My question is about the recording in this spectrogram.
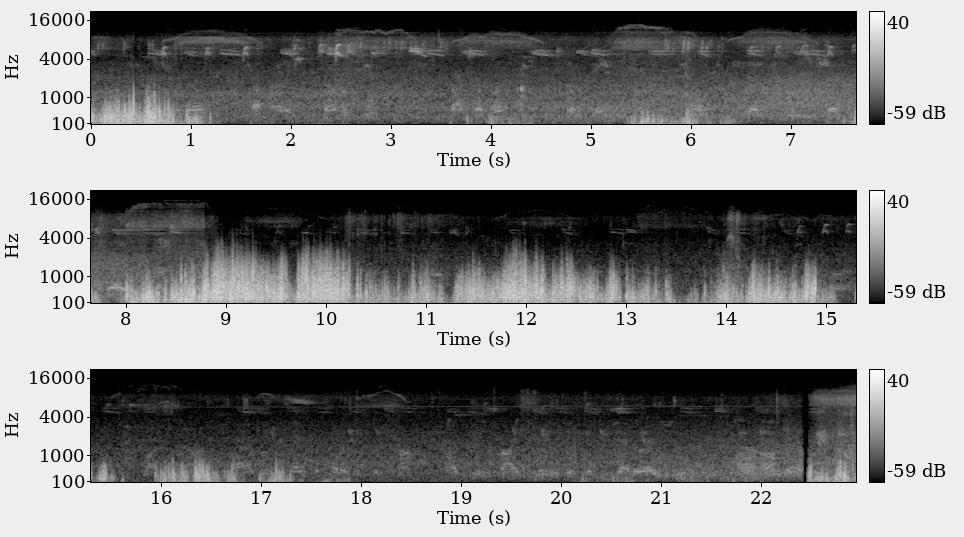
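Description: Small songbird twittering in quick high notes through the first half. Partly under it, a louder stretch of indistinct, uneven noise runs from about eight to fifteen seconds in.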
